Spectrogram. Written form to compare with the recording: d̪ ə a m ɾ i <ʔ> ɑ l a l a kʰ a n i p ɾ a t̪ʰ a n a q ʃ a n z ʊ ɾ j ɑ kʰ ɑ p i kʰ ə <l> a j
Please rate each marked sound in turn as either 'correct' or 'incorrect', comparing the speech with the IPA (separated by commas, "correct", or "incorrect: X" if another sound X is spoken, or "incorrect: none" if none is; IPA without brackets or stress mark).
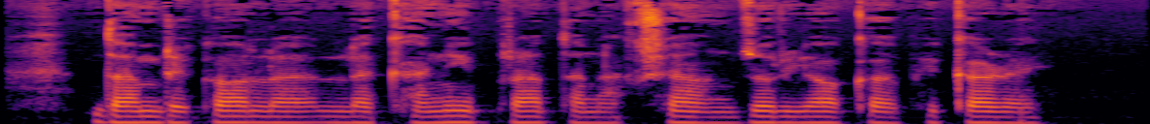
incorrect: k, incorrect: ɽ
